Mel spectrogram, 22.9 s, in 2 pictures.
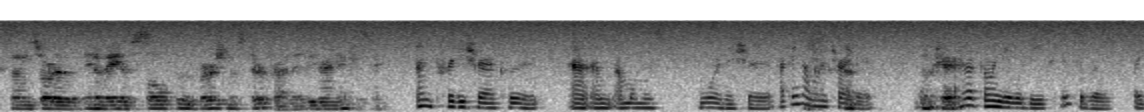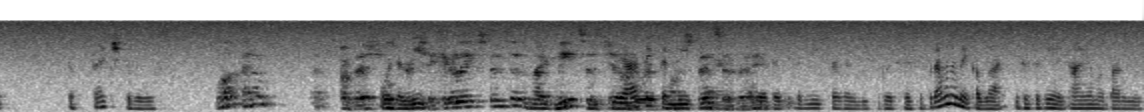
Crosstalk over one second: present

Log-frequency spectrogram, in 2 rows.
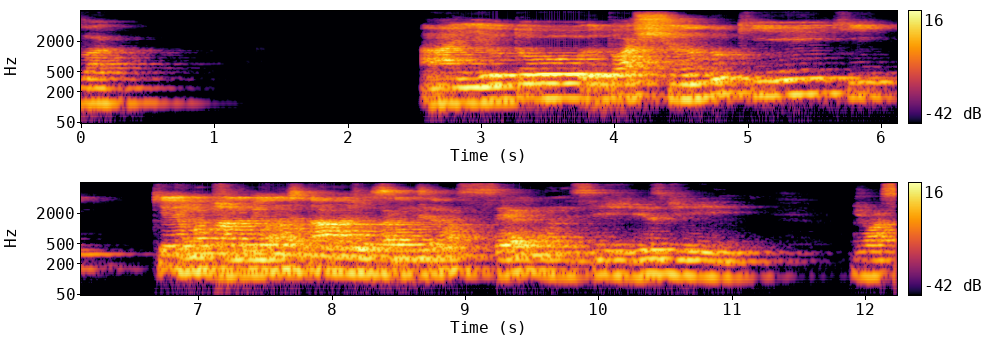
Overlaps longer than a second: present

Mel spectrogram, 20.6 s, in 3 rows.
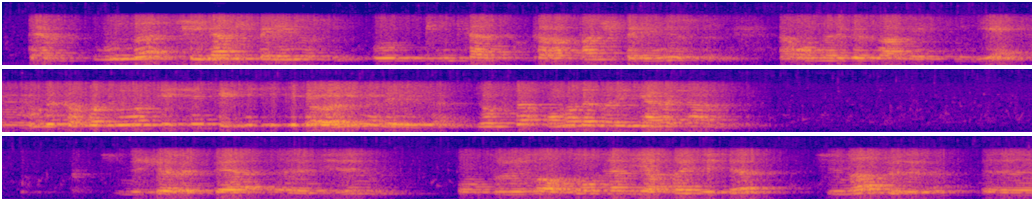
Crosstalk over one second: none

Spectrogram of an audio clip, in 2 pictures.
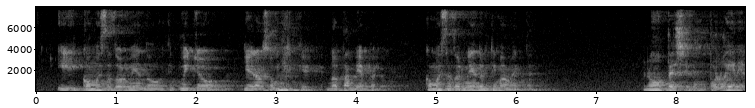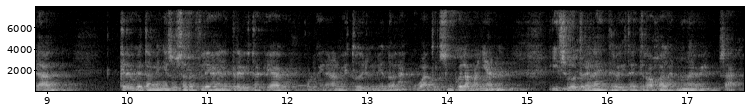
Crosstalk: none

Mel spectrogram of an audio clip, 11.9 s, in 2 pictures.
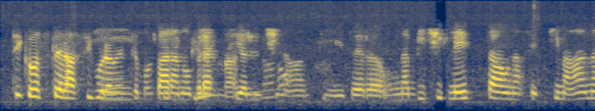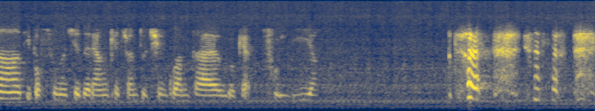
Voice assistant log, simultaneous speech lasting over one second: present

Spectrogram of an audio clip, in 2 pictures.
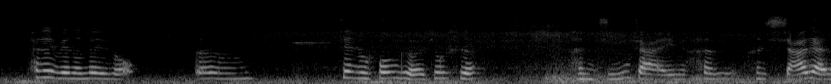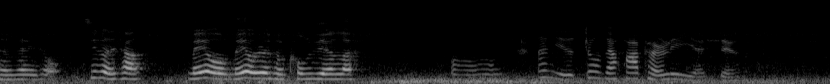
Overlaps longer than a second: none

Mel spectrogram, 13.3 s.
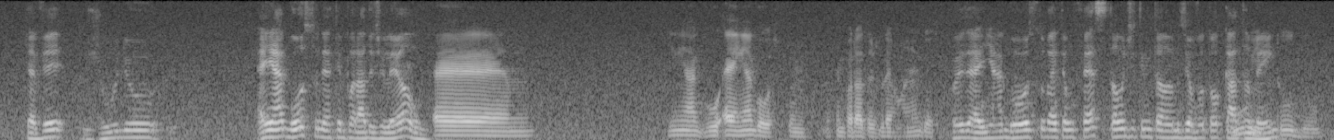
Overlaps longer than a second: none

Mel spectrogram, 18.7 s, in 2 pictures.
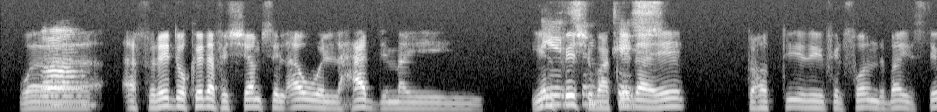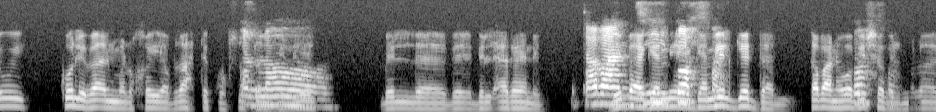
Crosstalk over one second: present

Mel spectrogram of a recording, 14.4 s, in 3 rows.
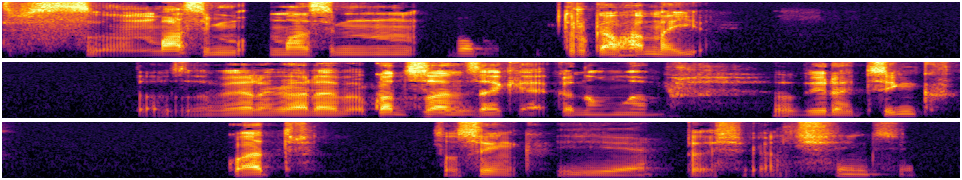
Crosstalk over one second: none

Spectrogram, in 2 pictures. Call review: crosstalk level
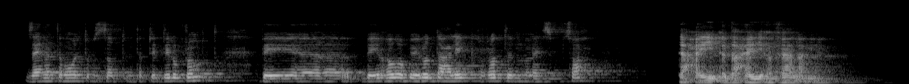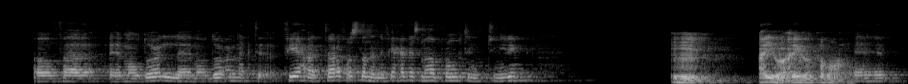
none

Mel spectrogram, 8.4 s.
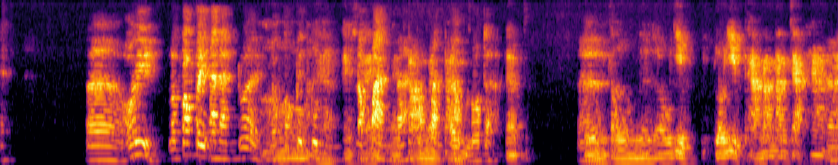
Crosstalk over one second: present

